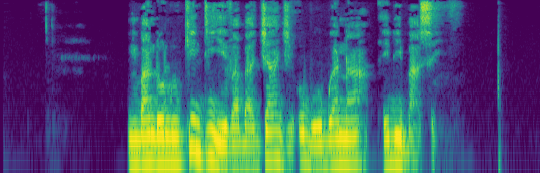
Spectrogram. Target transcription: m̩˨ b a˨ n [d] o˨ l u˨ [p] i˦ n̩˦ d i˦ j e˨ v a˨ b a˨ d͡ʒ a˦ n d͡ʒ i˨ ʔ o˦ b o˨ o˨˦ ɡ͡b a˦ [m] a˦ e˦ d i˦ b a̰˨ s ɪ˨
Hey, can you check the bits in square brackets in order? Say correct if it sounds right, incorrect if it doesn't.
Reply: correct, incorrect: k, incorrect: n

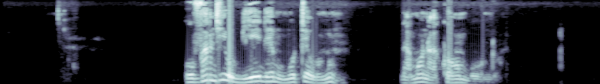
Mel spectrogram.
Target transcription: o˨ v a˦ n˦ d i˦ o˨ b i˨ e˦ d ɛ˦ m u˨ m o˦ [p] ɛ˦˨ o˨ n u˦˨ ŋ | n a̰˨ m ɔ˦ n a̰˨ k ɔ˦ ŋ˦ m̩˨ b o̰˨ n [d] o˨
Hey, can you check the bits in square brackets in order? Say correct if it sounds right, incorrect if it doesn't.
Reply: incorrect: t, correct

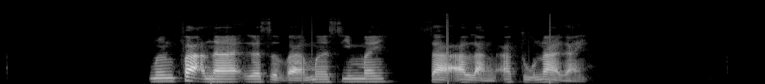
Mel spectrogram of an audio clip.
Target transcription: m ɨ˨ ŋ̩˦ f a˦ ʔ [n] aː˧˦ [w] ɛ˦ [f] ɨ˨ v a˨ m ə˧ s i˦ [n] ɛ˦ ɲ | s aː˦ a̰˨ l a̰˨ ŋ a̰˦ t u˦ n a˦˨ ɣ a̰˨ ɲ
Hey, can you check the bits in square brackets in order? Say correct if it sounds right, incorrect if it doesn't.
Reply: correct, incorrect: ɣ, incorrect: s, incorrect: m

